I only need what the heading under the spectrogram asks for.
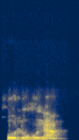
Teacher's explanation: خا حروف مستعلیہ سے ہے اور واو مدہ ہے، 2 کاؤنٹ پڑھیں گے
